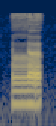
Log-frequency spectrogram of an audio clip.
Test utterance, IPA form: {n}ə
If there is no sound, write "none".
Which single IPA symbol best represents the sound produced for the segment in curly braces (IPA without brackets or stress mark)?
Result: lː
